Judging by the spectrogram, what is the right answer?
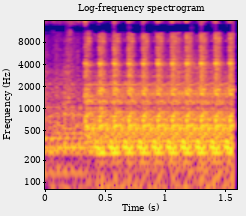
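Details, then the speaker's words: Bryant communicating variable-speed heat pump, control board powered with compressor unplugged after fuse replacement: fast even buzzing chatter as electronic expansion valve drives fully open and closed; normal homing. "all right so you hear that noise that's the uh eev so it drives it all the way open and all the way closed that way it knows what position it's in so that's a good sign"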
